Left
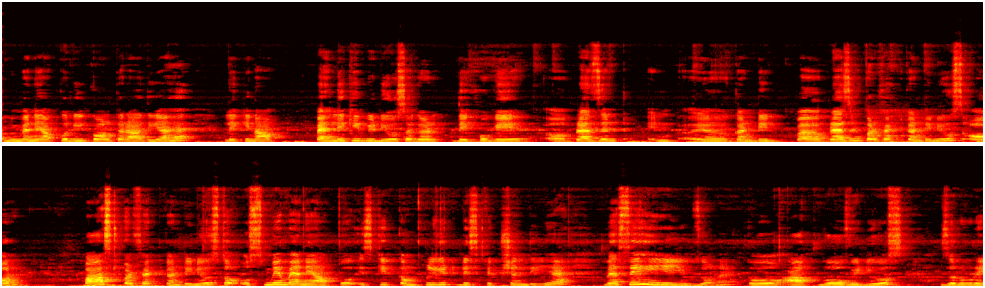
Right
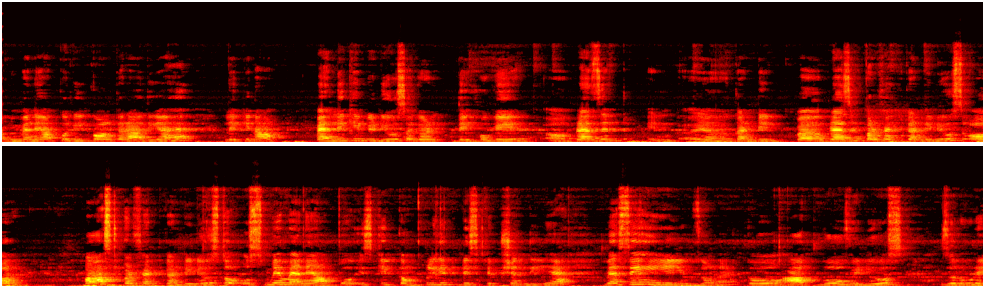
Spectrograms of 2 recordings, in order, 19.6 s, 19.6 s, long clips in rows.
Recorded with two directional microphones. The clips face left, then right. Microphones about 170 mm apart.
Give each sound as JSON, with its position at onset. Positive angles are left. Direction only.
{"t": 0.2, "sound": "a woman's voice", "side_deg": 80}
